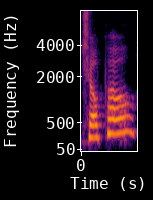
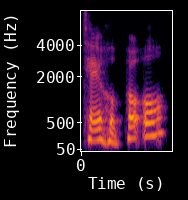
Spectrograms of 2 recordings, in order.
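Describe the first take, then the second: First: The name is clipped to two short syllables. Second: The name is said in full, all syllables. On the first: The speaker calls it wrong. "people have generally been calling Chopo" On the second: The speaker calls it right. "trying to kind of get that pronunciation right"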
